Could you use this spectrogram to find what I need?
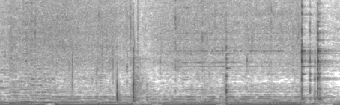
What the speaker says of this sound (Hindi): जब तक अगेन हम थोड़ा सा रोस्ट कर लेते हैं ब्लैक पेपर, कुटी हुई काली मिर्चें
